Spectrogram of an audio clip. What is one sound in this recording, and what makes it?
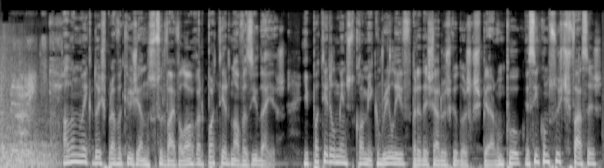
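A man speaks calmly and closely, as if narrating.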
